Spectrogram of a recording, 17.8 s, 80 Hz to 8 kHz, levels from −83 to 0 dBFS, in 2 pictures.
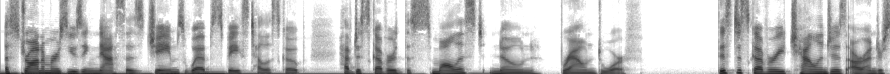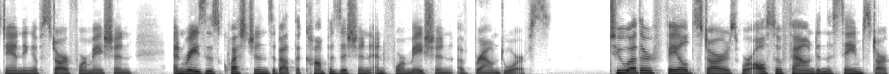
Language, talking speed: English, 150 wpm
